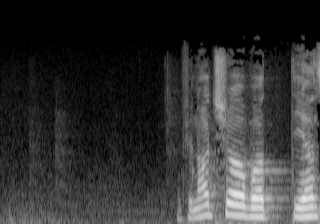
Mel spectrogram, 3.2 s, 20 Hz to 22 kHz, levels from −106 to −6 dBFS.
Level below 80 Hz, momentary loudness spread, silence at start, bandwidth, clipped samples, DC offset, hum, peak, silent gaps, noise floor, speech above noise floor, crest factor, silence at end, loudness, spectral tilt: -58 dBFS; 10 LU; 1.9 s; 9.4 kHz; under 0.1%; under 0.1%; none; -8 dBFS; none; -67 dBFS; 44 dB; 18 dB; 0 s; -24 LUFS; -6.5 dB/octave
